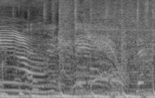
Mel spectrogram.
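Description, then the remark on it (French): Several drawn-out, meow-like cries rise and fall in pitch, loud, over a steady low droning background that runs throughout. “On dirait un chat.”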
